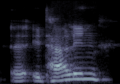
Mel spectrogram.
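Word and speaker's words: 意大利: Und Italien, ja, Italien hat nicht das Schriftzeichen Gur dabei, sondern das kommt auch von der Aussprache, aber vor allem aus der englischen Sprache, nicht der deutschen Aussprache, sondern englische Aussprache Italy. Und heißt dann Itali.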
